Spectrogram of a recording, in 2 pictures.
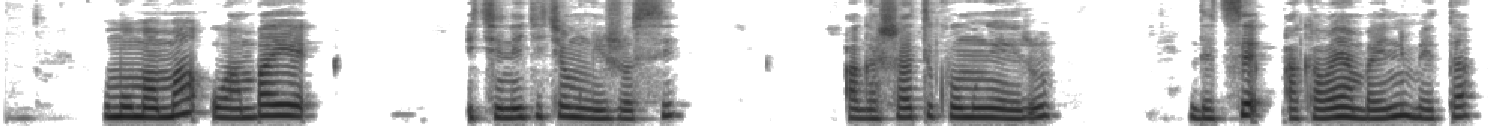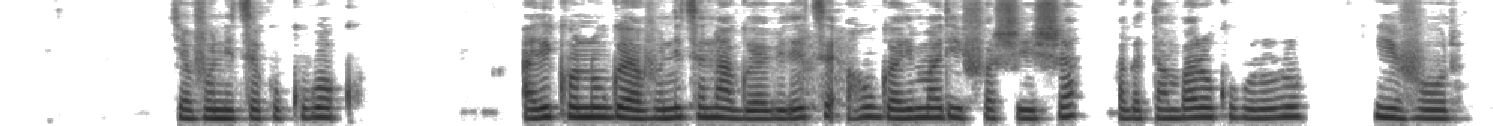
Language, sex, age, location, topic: Kinyarwanda, female, 18-24, Kigali, health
